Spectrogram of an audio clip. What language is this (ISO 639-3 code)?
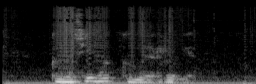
spa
